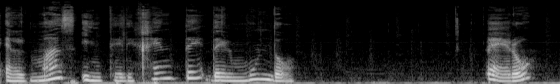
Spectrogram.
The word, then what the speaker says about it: pero: Pero, you see how I'm pronouncing this one? Not the way we say pero. a bit more spicy. Pero, okay, pero, can you try it one more time?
